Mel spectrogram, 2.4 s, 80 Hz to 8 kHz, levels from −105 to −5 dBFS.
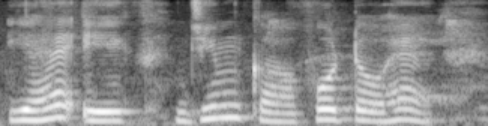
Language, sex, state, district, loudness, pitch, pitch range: Hindi, female, Uttar Pradesh, Shamli, -16 LUFS, 230 Hz, 215-245 Hz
